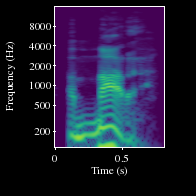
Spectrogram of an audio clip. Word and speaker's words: Amarja: And she said that in Amarja, it should land in the second, the emphasis in the word should land on the second A in the mar. Oh. So Amarja.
